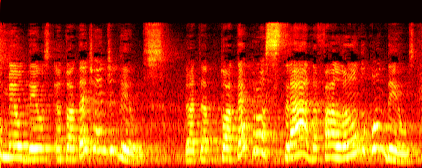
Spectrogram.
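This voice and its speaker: A high-voiced woman preaches with fervent, repeating emphasis, drawing words out slowly at key moments. She stands back from the mic in a long, echoing hall, with faint background noise underneath. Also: distant mic. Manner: fervent, repetitive, with drawn-out emphasis. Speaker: apostle and preacher. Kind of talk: sermon. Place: church livestream. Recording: echoey hall, voice away from mic.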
